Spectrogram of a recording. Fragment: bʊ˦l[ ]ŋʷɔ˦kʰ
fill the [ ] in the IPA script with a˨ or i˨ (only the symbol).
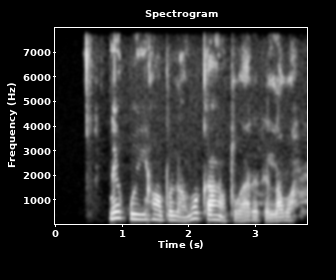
a˨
